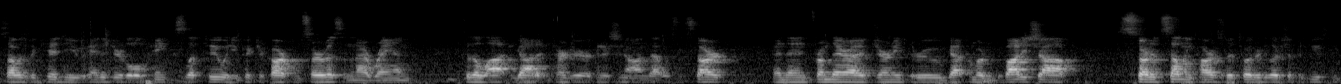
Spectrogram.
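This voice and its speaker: A middle-aged man with a lowish voice speaks on a panel in a relaxed, self-deprecating way. The sound is echoey, with faint noise behind him. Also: fairly quick. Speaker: panelist, chief operating officer. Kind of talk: panel talk. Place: event venue.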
